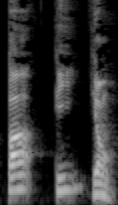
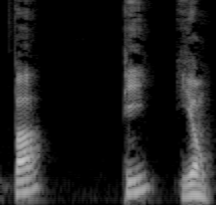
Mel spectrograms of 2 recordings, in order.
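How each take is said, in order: First: Papillon in three short beats, pa-pi-llon; higher, louder, separated papillon; syllable by syllable. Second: Papillon with long pauses, PA, PI, LLON; very slow syllables. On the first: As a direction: sound out papillon with brief gaps. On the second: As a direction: stretch the gaps widely in Papillon. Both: Shown as a demonstration. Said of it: "la syllabe pi".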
